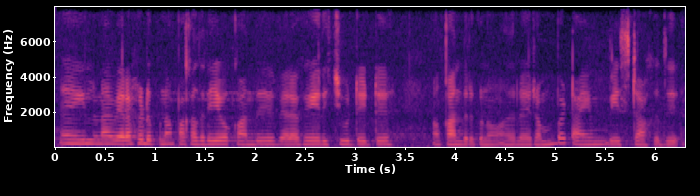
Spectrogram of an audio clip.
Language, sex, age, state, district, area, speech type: Tamil, female, 18-30, Tamil Nadu, Thanjavur, rural, spontaneous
